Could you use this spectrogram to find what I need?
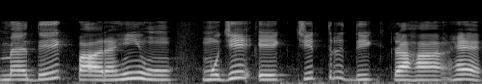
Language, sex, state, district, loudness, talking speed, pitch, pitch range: Hindi, female, Madhya Pradesh, Katni, -17 LUFS, 135 wpm, 220 Hz, 215-255 Hz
